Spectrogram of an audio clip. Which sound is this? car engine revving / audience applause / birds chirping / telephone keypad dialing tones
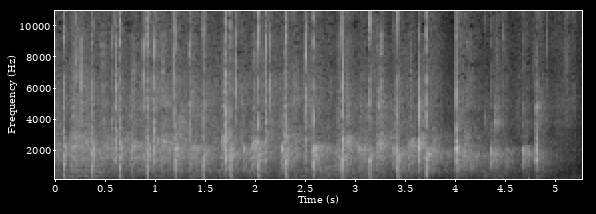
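audience applause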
